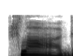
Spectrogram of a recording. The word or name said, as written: flogger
